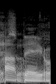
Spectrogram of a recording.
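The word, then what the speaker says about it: rapé: And I think it's spelled R-A-P-E, right? – Either one. – Okay. – Jape or rape. – Jape, rape.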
